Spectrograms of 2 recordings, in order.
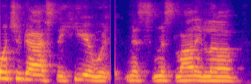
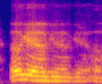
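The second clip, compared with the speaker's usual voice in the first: giggly talk, breaking up, laughing through the words; 6 dB louder than usual. Reacting to a video's length, laughing while talking. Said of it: "let me stop laughing".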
